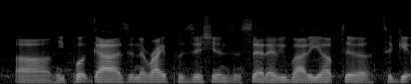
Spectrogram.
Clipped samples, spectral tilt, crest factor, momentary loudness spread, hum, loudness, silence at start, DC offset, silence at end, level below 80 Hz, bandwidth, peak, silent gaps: under 0.1%; -5.5 dB/octave; 22 dB; 7 LU; none; -36 LUFS; 0 s; under 0.1%; 0 s; -70 dBFS; 14.5 kHz; -16 dBFS; none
